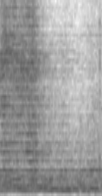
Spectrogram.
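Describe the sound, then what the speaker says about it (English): A train horn blares loud and sustained, a harmonic chord held steadily for the full moment with no voices present. "we heard the train horn blaring and saw the lights"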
